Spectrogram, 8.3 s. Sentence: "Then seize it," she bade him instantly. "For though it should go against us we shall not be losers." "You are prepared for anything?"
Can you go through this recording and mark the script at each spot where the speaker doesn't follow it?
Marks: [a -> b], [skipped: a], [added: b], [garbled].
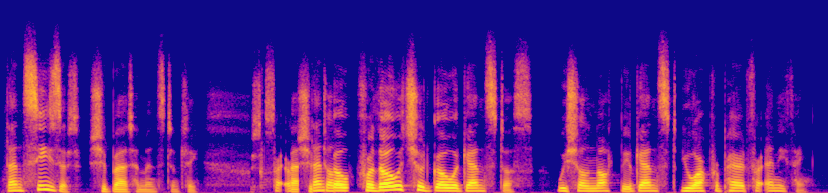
"Then seize it," she bade him instantly. [garbled] "For though it should go against us we shall not be [losers." -> against] "You are prepared for anything?"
